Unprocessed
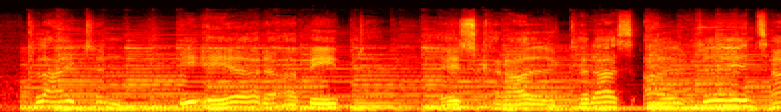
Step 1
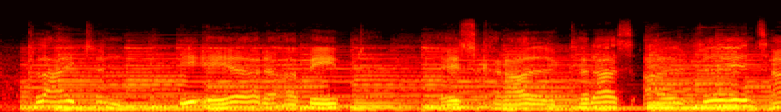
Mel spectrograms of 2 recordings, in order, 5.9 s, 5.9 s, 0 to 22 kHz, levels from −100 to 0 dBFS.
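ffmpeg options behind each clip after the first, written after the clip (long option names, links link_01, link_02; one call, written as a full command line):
ffmpeg -i in.wav -af "lowpass=3000,aemphasis=mode=reproduction:type=50fm,bandreject=frequency=680:width=12,volume=-3.5dB" out.wav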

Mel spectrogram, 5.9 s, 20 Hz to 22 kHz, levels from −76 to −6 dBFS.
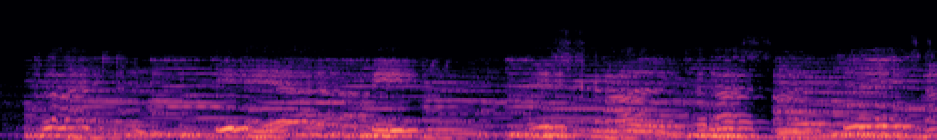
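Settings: ffmpeg -i in.wav -filter_complex "[0:a]asplit=2[link_01][link_02];[link_02]aecho=0:1:88|196:0.668|0.106[link_03];[link_01][link_03]amix=inputs=2:normalize=0,asplit=2[link_04][link_05];[link_05]adelay=2.3,afreqshift=-0.93[link_06];[link_04][link_06]amix=inputs=2:normalize=1,volume=-1.5dB" out.wav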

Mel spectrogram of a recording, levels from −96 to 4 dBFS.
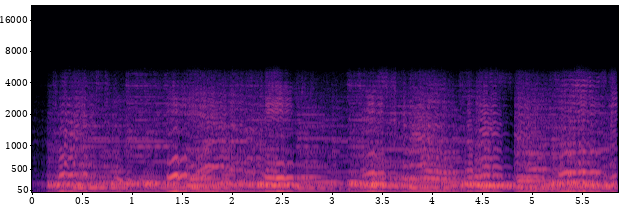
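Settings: ffmpeg -i in.wav -filter_complex "[0:a]acrossover=split=250[link_01][link_02];[link_01]aecho=1:1:211:0.531[link_03];[link_02]aeval=exprs='max(val(0),0)':channel_layout=same[link_04];[link_03][link_04]amix=inputs=2:normalize=0,aresample=11025,aresample=44100,volume=-6dB" out.wav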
